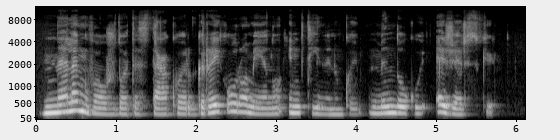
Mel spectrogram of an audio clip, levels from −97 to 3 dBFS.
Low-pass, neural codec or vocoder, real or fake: 10.8 kHz; none; real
